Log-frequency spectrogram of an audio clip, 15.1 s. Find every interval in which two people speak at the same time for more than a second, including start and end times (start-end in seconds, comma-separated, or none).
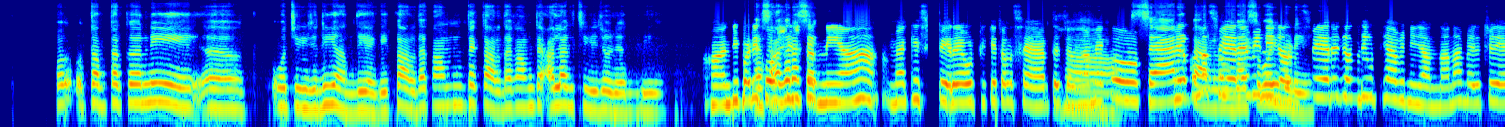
10.7-13.0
